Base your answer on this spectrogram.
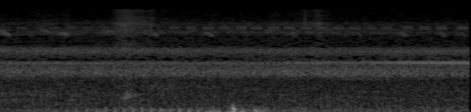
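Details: A steady night chorus of insects at a paddy field, a continuous high buzzing trill layered at several pitches.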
